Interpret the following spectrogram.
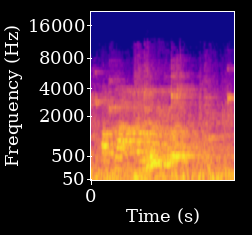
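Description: People talking in a large, echoing sports hall, with short squeaks of sneakers on the wooden court floor near the start and a little past the middle.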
